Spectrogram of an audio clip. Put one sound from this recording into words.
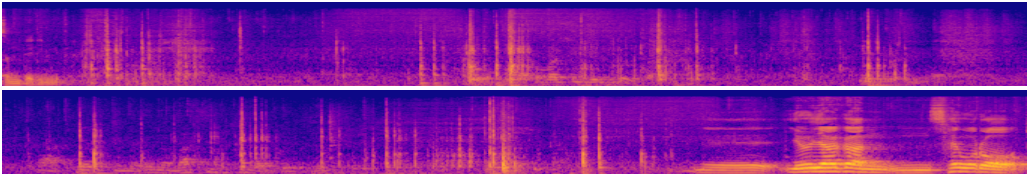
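A middle-aged man speaks calmly into a microphone, then more firmly.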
